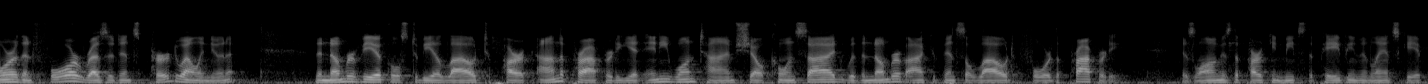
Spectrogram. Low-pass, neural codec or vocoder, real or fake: 7.2 kHz; none; real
